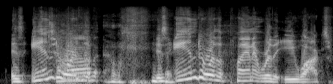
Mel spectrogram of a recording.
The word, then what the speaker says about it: Andor: throwing off the planet you've just been saying it wrong this whole time yeah so it's and or is Andor from indoor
